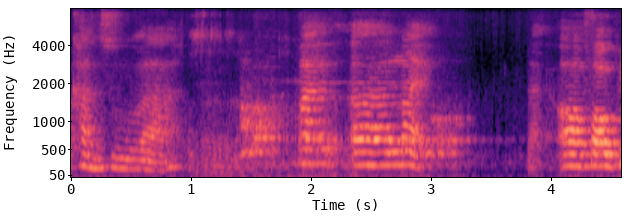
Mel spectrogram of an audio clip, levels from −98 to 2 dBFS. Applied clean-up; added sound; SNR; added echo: neural separator model SepFormer DNS4.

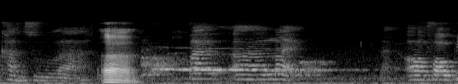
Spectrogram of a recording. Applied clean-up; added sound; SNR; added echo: none; Dog; 4 dB; none.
